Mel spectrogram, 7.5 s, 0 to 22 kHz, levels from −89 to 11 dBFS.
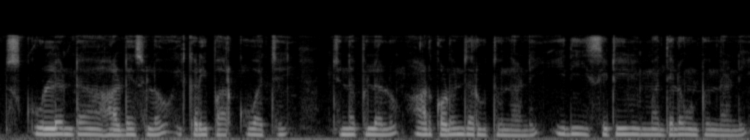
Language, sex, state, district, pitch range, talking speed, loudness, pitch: Telugu, male, Telangana, Karimnagar, 155-165 Hz, 130 wpm, -35 LUFS, 160 Hz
